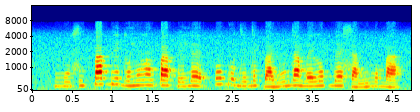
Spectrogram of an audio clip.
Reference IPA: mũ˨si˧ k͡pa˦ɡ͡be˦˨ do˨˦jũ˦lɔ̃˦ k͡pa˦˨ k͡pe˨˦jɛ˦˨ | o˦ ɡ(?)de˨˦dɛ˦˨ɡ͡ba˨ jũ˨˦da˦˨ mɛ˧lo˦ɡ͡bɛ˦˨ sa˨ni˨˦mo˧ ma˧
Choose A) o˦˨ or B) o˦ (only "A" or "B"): A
